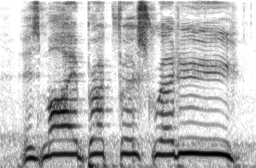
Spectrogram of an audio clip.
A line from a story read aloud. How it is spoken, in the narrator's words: the giant would yell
